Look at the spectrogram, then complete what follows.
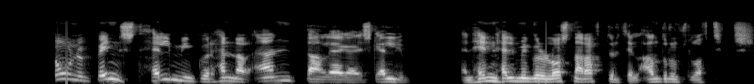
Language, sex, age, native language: Icelandic, male, 30-39, Icelandic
